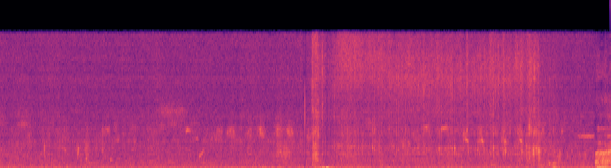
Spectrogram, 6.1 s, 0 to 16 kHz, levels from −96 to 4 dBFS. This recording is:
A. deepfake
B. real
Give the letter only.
A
